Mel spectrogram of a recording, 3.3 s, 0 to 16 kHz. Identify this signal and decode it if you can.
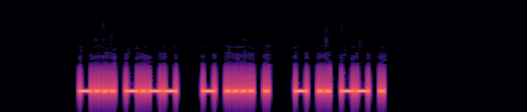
Morse code, heard as a keyed tone, about 50 wpm, 700 Hz. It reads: BY THE TIME
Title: Sets of 3 Words 50wpm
